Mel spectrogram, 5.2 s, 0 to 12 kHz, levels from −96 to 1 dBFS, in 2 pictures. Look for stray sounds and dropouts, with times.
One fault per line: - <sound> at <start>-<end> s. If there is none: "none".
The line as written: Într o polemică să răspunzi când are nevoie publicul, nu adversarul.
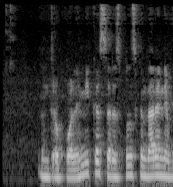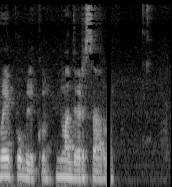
- dropout at 4.2-4.3 s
